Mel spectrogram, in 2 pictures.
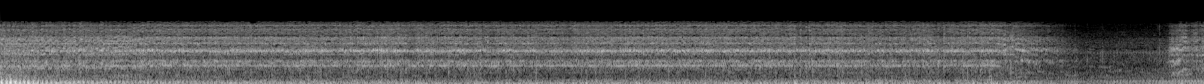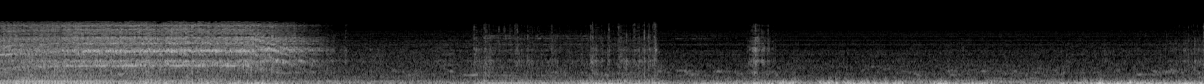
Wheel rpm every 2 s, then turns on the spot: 220, 230, 230, 230, 230, 50, 210, 90, 10, 10, 0, 0.
16-18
